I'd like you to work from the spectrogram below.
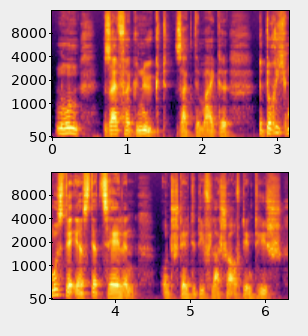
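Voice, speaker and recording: A man's voice: low voice, lively intonation, measured pace, dark tone, breathy edge, full character voice. A man voicing a hesitant, pious poor farmer in a fairy tale, talking in a pleading way. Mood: placating.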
